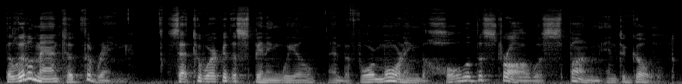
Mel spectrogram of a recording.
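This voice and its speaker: A man narrating a fairy tale as a storytelling host, in a theatrical, expressive dramatic reading. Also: on the low side, moderate pace.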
